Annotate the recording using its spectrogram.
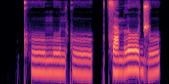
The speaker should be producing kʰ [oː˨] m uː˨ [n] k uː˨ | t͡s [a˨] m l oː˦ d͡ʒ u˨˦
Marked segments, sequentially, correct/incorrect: incorrect, correct, correct

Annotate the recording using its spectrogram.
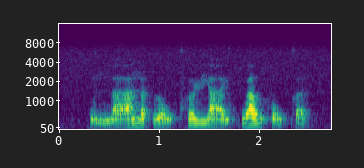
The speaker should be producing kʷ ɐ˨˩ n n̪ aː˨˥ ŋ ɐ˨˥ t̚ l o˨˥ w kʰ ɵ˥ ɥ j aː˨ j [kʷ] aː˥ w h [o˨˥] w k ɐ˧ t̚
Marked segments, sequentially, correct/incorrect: correct, incorrect

